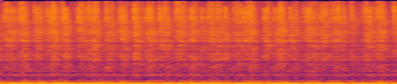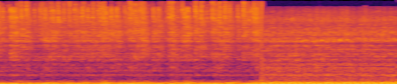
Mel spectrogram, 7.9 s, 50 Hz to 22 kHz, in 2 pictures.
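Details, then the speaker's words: 1966 Chevelle LS2 V8 just after Brian Tooley Racing Stage 1 cam and new valve springs install: deep loud idle with uneven choppy lope, settling steady; normal big-cam idle. "So we're gonna fire it up now and listen to that lope, let the computer maybe learn a little bit, and go from there."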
